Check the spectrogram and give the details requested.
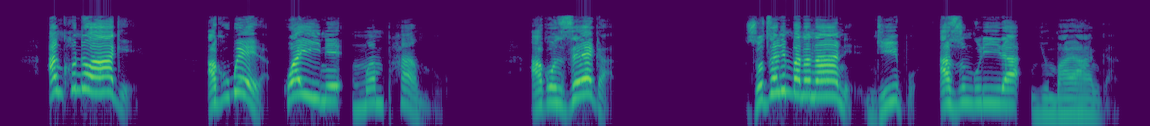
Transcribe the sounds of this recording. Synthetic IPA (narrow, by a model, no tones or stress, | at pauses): aŋkʰɔndɔak̬ɛ̰ | ak̬uɓwɛɾa̰kwainɛmwampʰaːɱvu | akɔnzɛk̬a̰ | zɔd͡zalimbanananɛ̰ndipɔ | azuŋɡuliɾaɲumbajaːŋɡa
